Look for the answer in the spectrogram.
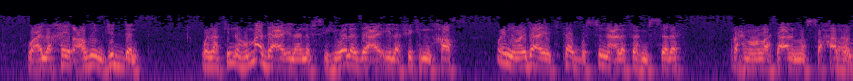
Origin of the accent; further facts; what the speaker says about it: Kuwait; أنا من أهل الكويت أنا أعلم منك بذلك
